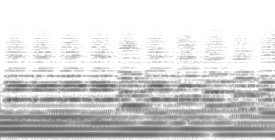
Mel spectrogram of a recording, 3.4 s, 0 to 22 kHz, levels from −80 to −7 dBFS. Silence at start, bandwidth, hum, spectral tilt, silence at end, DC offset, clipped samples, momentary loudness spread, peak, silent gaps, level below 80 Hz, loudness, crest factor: 0 s; 11.5 kHz; none; -6.5 dB/octave; 0 s; under 0.1%; under 0.1%; 5 LU; -22 dBFS; none; -78 dBFS; -35 LUFS; 14 dB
